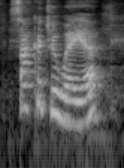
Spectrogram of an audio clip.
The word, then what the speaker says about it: Sacagawea: up and uh to find out how to pronounce it properly Sacagawea and the prompt for that was something that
